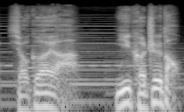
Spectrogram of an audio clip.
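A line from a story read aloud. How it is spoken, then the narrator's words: Old man's low sighing voice. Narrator (Chinese): 老翁听了，连连叹息，低声道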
